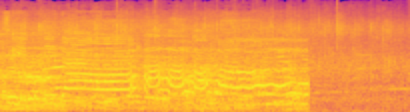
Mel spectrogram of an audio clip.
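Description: A young woman exclaims with animation, close by.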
